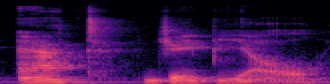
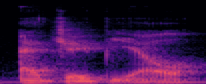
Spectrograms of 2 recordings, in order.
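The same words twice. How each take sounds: First: The final T is released with a puff of air. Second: The final T is held without releasing air. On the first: "you don't have to release the T sound in at. So you don't have to say" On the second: "You can say"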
